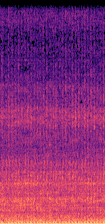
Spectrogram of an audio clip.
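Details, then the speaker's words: Honda Scoopy scooter that would not electric-start, reportedly rarely warmed up and long unused. After turning it over with a drill it started on the starter and idles with a steady, even single-cylinder thump, no knocks; everything normal. "Kita starter. Eh, hidup, Teman-teman. Normal semua."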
